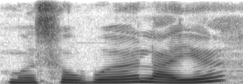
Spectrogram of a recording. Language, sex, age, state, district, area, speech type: Bodo, female, 60+, Assam, Kokrajhar, rural, spontaneous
